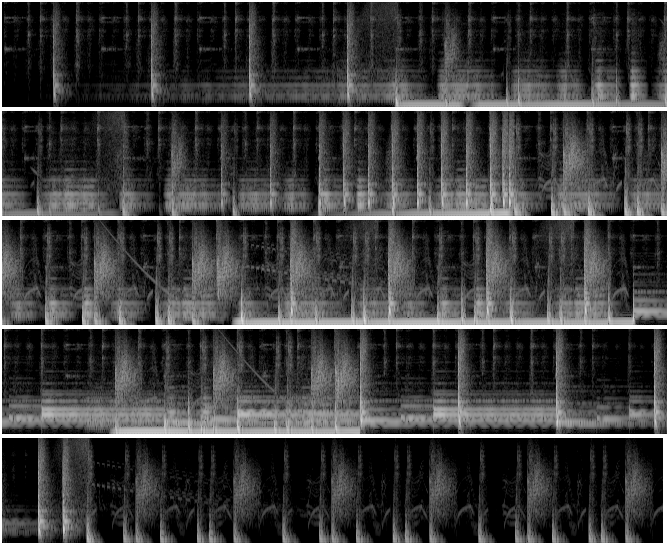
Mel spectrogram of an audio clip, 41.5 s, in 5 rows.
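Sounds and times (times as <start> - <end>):
music beat: 4.2 - 36.4.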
